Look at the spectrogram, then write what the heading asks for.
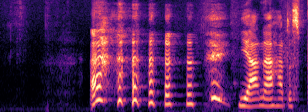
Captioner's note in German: gelächter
